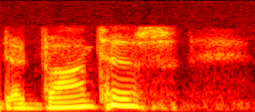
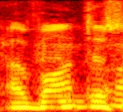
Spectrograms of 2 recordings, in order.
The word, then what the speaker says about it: Avantis: And then um, but you keep mentioning Advantis and Dementia. Am I pronouncing them right? Yeah, Avantis and Dimensional.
